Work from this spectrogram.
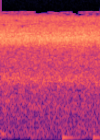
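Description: Fast-flowing mountain water on the Kedarnath trek roars in a brief, steady burst with a couple of low thumps.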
